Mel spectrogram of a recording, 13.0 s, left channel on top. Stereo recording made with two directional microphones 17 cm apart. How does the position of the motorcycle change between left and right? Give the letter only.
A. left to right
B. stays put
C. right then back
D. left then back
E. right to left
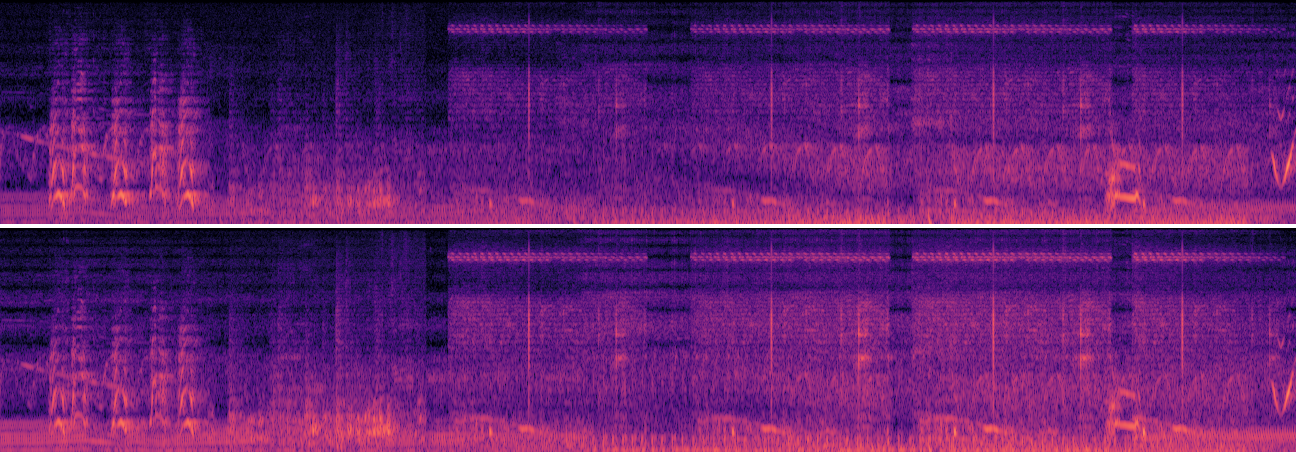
B.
